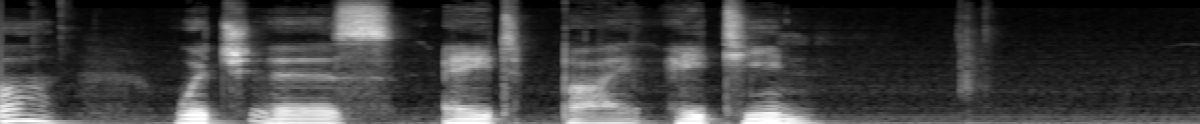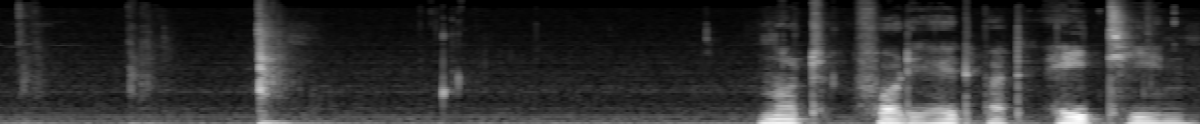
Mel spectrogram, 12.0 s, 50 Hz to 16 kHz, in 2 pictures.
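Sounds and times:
keyboard keys pressed: 0:06.1 - 0:08.4.

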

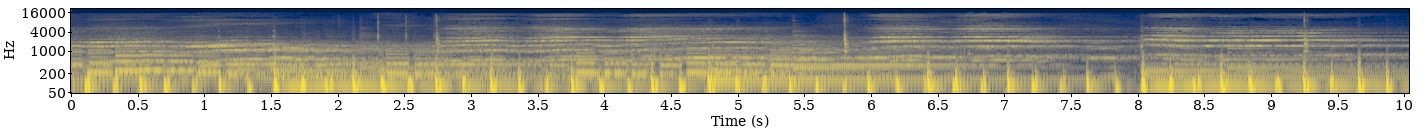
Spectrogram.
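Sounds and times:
heartbeat thumping: 0:00.0 - 0:10.0
held musical tones: 0:00.0 - 0:10.0.

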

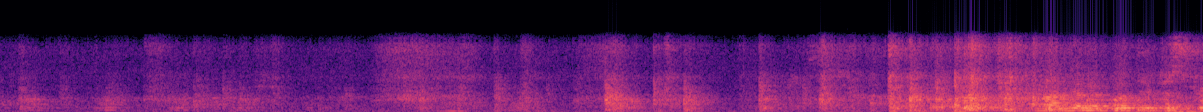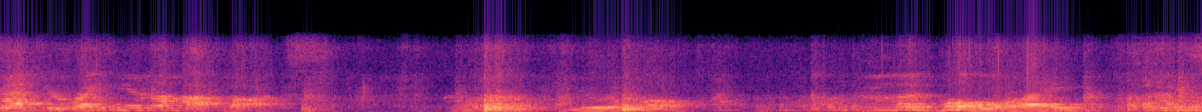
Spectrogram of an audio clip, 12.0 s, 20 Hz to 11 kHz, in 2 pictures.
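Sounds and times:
woman talking in a low voice: 0:05.2 - 0:07.7, 0:08.3 - 0:09.7, 0:10.4 - 0:12.0.

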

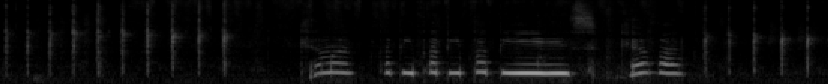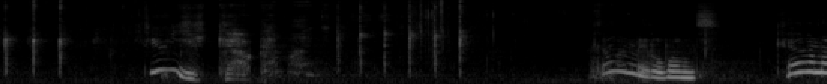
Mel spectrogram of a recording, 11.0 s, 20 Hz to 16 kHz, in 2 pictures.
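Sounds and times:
sharp tongue clicks: 0:00.0 - 0:01.7, 0:04.6 - 0:06.2, 0:07.7 - 0:08.8.

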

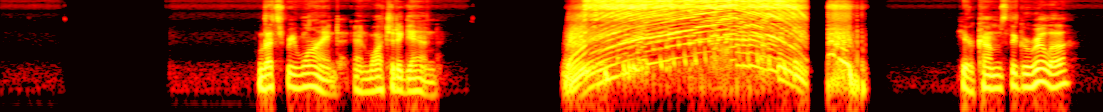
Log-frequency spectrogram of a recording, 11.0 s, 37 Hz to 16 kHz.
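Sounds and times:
tape rewind warble: 0:05.6 - 0:08.7.

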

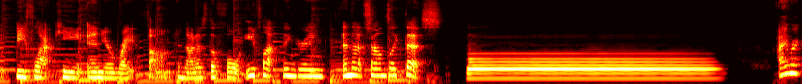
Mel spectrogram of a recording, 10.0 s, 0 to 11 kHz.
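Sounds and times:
bassoon holding a note: 0:05.8 - 0:09.0.

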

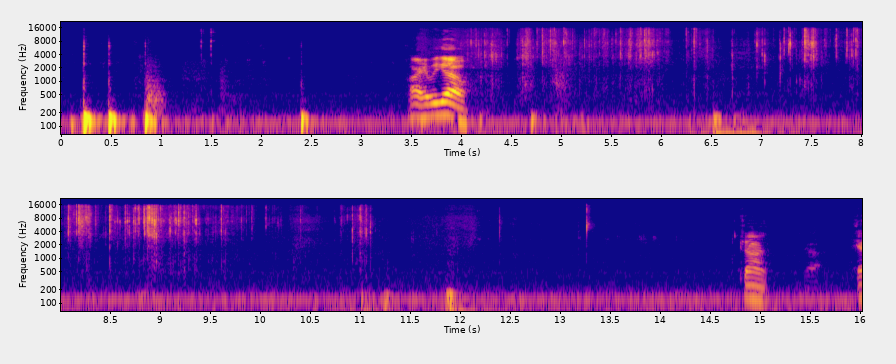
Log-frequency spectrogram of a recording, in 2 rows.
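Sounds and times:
steady low hum: 0:00.0 - 0:16.0
card pack wrapper crinkling and tearing: 0:03.8 - 0:11.2.

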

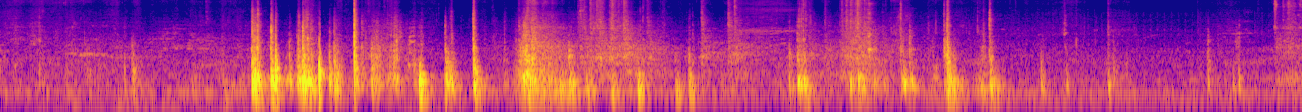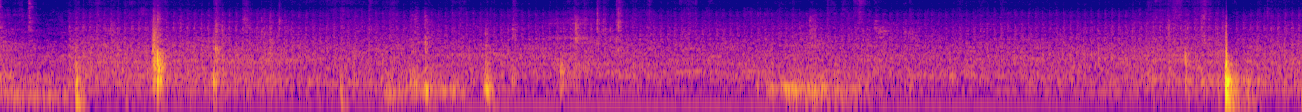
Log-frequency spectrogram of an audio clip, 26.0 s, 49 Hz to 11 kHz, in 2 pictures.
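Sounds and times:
knocks and bumps of climbing: 0:00.0 - 0:19.6, 0:24.7 - 0:26.0.

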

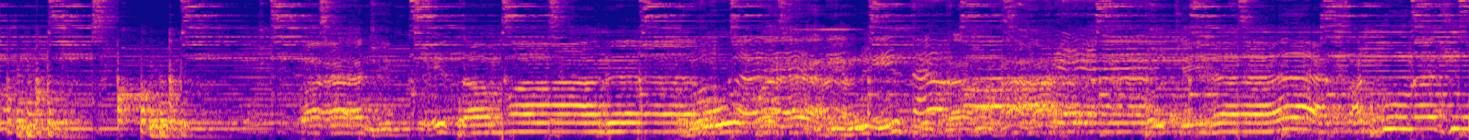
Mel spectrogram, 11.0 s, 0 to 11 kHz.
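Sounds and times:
steady percussive beat: 0:00.0 - 0:11.0
group singing devotional music: 0:02.0 - 0:11.0.

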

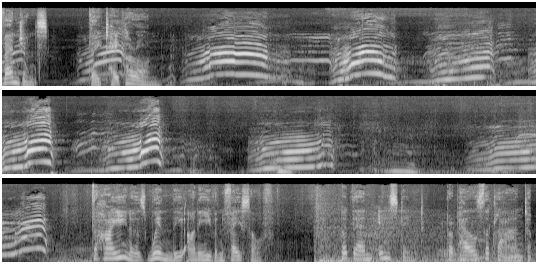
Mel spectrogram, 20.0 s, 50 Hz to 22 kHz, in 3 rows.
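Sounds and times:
hyenas yelping and whooping: 0:00.9 - 0:14.2.

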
